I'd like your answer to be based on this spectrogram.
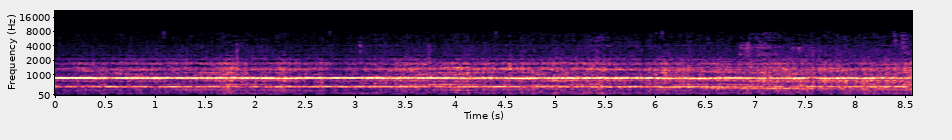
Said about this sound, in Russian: Всех, однако, заставляет на минуту остановиться и объединяет вой сирен, который раздался во многих польских городах в 8 часов 41 минуту. На улицах замерло движение транспорта и пешеходов.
